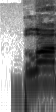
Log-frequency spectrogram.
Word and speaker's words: Blum: Blum Animal Hospital. I just wanted to make sure it wasn't a hard U like Bloom Animal.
